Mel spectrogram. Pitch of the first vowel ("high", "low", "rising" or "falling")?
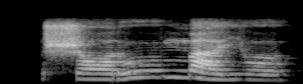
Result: low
